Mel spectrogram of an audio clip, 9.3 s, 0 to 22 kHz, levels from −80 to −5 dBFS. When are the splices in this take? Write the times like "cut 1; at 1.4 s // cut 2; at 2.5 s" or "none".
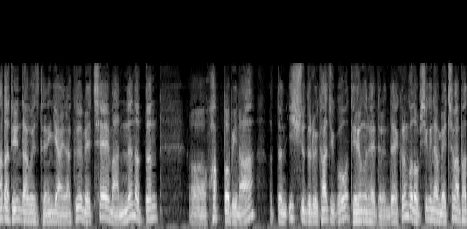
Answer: none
